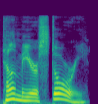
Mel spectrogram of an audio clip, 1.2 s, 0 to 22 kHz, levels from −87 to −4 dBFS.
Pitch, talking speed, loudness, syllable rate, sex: 145 Hz, 195 wpm, -15 LUFS, 4.6 syllables/s, male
